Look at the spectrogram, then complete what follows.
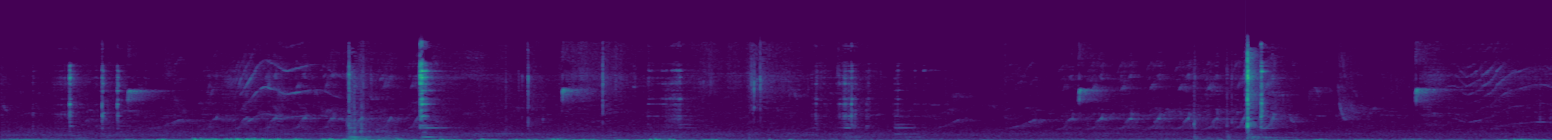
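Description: Pliers clicking and scraping on a refrigerator's copper tubing as it is wiggled loose, with one sharp click about nine seconds in. Birds chirp over a low rumble on the microphone.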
